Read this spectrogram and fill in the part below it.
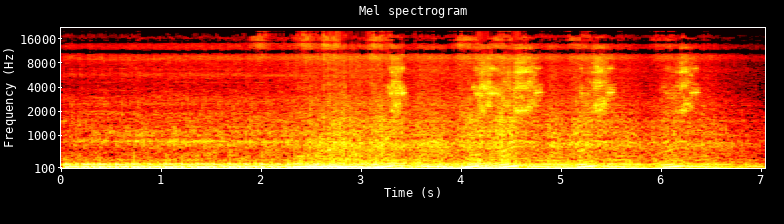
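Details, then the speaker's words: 1965 Chevy Nova wagon V8 with newly fitted Holley 450 carburetor: four throttle blips, each bringing a brief high shrill drive belt squeal, now revving fast enough to squeal; idles smooth, belt may need tightening. "squealing bad, but that's a good problem because before you couldn't rev it fast enough to make the belt squeal."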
